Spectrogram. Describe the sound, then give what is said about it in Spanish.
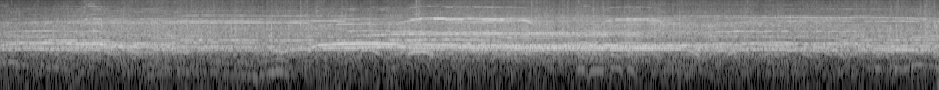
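A crowd ovation at a shop inauguration: sustained cheering and applause with whoops that holds steady for the whole clip and swells slightly partway through. “tras esta gran ovación”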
